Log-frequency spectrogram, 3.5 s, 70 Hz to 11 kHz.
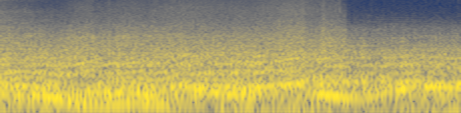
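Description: Multiple car engines droning and revving together at the start of a nighttime race in Forza 6, with a Mazda RX-7 among the field; a steady, close mechanical roar with rising pitch as the cars accelerate.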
